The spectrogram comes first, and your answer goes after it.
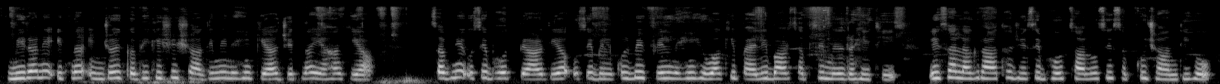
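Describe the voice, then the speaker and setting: A woman narrating a romantic audio story in a steady, even storytelling manner. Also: high voice, dry recording.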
